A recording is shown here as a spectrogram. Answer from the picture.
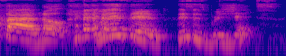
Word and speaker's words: BriJette: Listen, this is BriJette. Say it right, boo. Don't say it wrong. It's like Sinette. BriJette, get it right.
